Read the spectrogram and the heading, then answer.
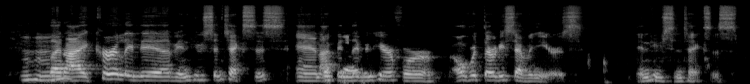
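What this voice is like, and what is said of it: Southern Arkansas accent. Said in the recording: “I am originally born in a little small town in Arkansas. And you may be able to tell by my accent.”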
